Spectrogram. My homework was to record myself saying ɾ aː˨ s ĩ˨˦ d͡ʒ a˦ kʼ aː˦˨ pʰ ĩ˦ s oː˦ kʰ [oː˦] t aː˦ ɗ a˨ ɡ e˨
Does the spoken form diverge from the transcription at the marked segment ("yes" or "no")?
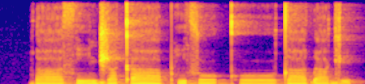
yes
